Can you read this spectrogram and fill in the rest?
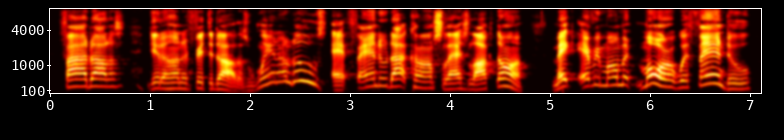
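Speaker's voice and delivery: high, pushy sponsor pitch to listeners; podcast host hyping a sponsor deal, energetic ad read; upbeat ad read. Acted. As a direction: sell the betting offer like a radio spot.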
